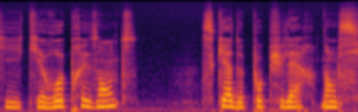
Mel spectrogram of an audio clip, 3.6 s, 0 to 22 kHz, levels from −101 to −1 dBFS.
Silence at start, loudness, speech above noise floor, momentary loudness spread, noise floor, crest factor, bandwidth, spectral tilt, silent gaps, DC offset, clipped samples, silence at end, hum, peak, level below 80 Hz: 0 s; -24 LUFS; 32 dB; 9 LU; -56 dBFS; 20 dB; 17 kHz; -5 dB/octave; none; under 0.1%; under 0.1%; 0 s; none; -6 dBFS; -52 dBFS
